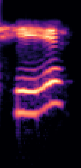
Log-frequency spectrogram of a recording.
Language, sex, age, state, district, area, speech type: Kashmiri, female, 30-45, Jammu and Kashmir, Srinagar, urban, conversation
